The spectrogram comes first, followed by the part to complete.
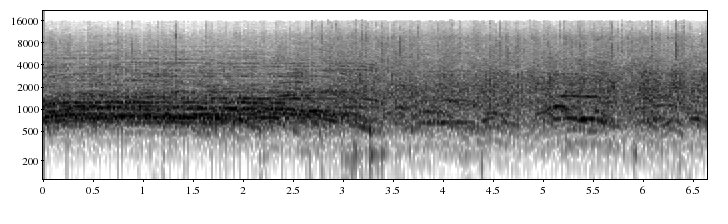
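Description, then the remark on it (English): A large live audience applauds steadily with scattered cheers and whoops, a dense, loud wash of clapping that holds for several seconds with crowd voices mixed in. “Yeah, look at this crowd.”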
